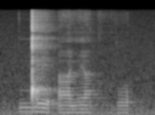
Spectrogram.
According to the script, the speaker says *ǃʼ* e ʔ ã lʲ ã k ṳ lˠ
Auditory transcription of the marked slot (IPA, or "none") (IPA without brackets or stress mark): ŋ͡ǃ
